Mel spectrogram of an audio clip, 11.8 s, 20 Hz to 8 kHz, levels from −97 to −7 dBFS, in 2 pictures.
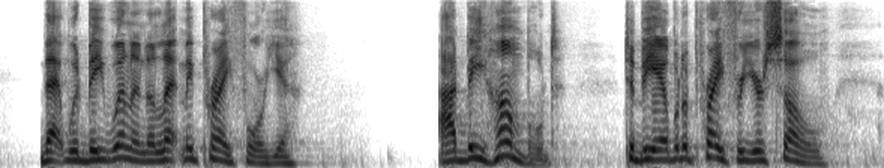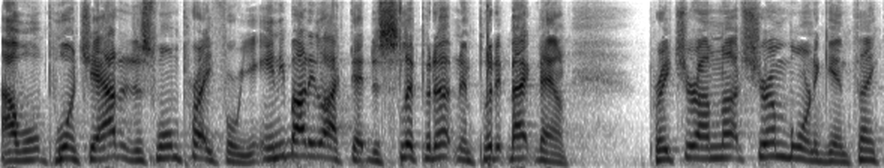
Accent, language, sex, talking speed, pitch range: American, English, male, 265 wpm, 145-210 Hz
